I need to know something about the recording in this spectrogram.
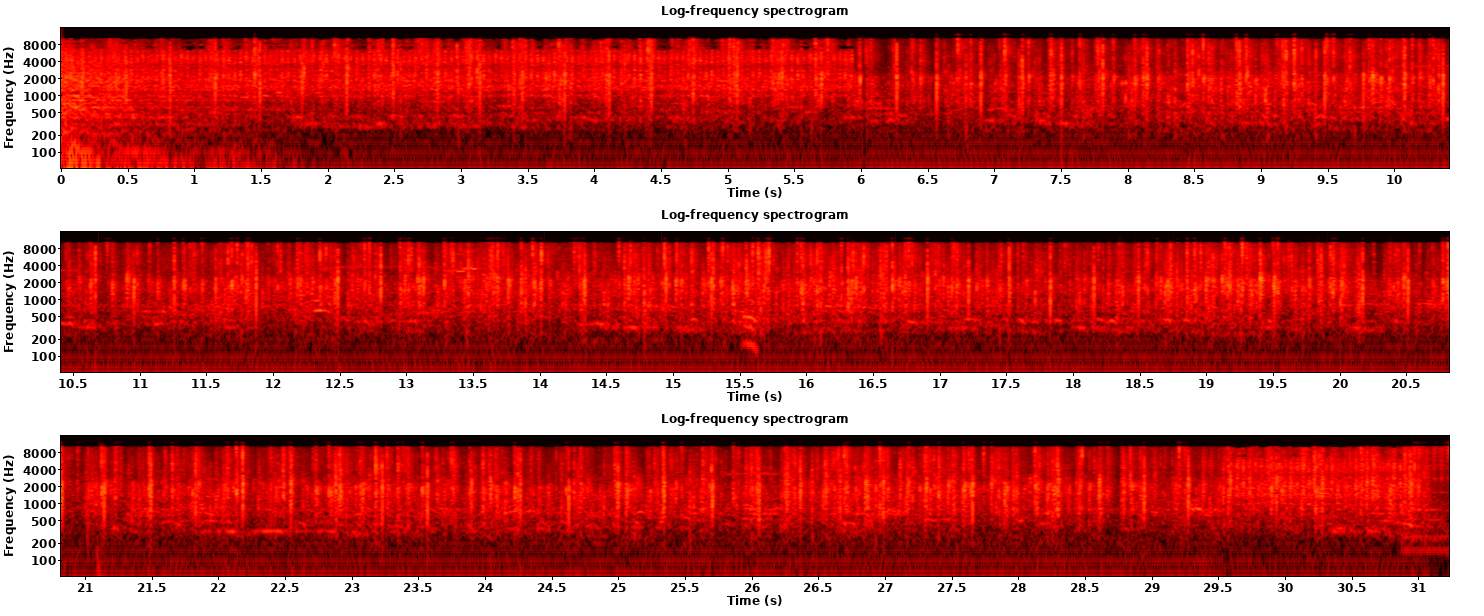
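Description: A group of people applauding, clapping steadily for a long stretch, with voices mixed in.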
